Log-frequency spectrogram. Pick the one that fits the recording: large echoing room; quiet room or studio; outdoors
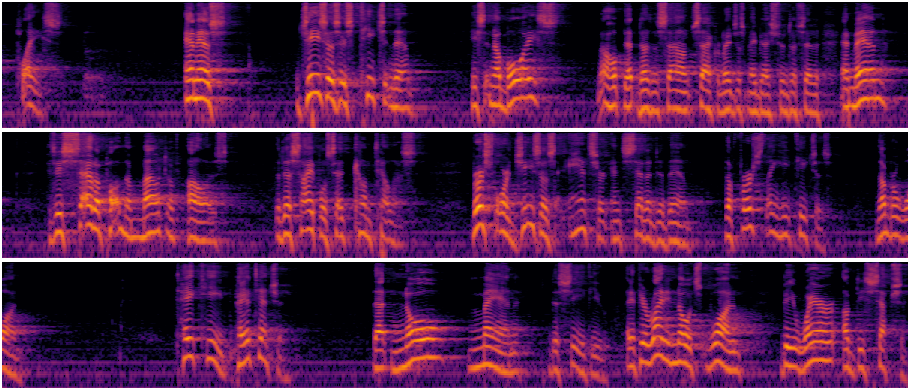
large echoing room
